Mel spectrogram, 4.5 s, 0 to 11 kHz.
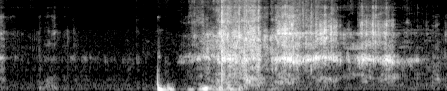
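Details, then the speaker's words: Offshore Angler Saltstriker 8000 shore casting reel, opened and reassembled (drag works, clicker gone): irregular gritty scraping each time the handle turns, a rough rub catching inside; something is rubbing internally, cause not confirmed. "You hear that? Something's rubbing in there."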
